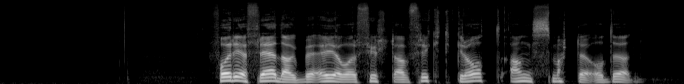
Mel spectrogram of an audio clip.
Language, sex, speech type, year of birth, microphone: Norwegian, male, read, 1987, Shure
